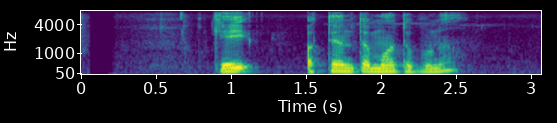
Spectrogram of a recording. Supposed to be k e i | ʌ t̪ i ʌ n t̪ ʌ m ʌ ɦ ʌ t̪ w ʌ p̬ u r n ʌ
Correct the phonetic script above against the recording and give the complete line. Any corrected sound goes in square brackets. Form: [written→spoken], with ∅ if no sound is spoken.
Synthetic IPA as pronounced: k e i | ʌ t̪ [i→j] ʌ n t̪ ʌ m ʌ ɦ ʌ t̪ w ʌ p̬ u r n ʌ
